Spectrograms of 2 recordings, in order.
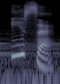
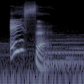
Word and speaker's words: Aset: but in ancient Egyptian, it's pronounced Isis. closer to Ise or Aset.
